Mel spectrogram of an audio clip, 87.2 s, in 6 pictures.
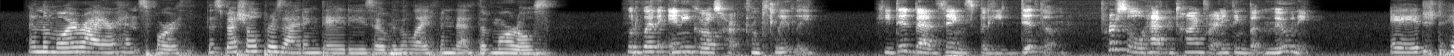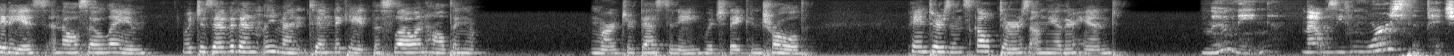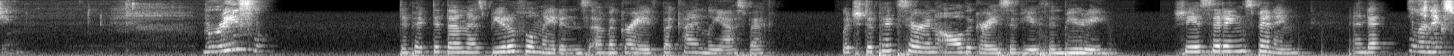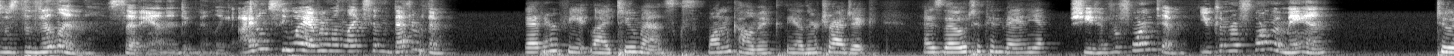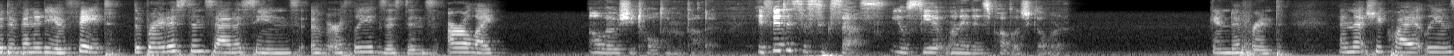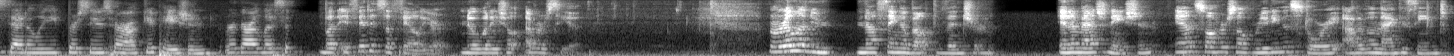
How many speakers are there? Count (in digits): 2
